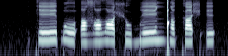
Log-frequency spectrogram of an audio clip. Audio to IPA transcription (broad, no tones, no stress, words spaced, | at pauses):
keːɓoːʔe zˤɪðˤəː ʃu beːŋ͡ǃɐ kaʃʔɪ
